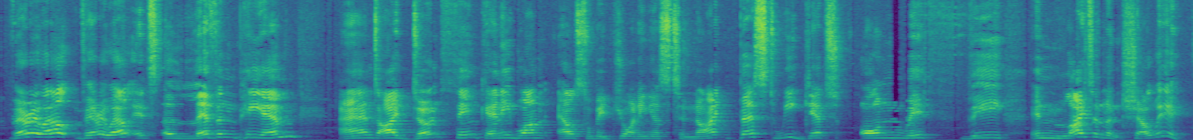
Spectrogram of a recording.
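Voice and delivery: high, loud, grand vampire host's welcome; Zachary Forge. Acted. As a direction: boom it out like a theatrical old vampire.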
